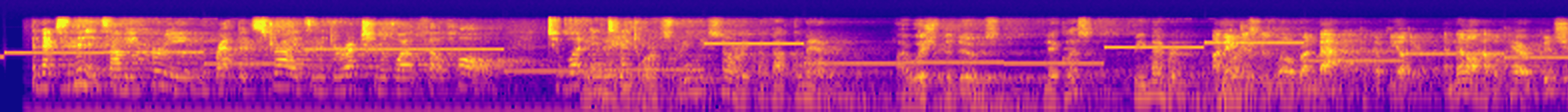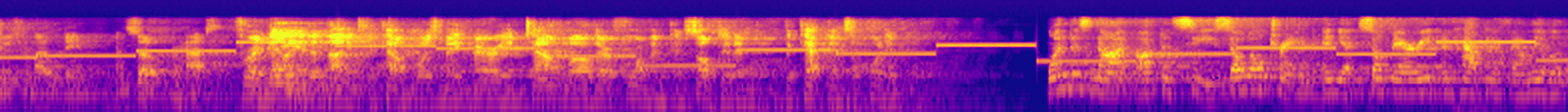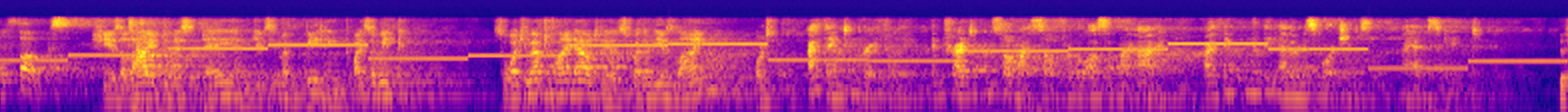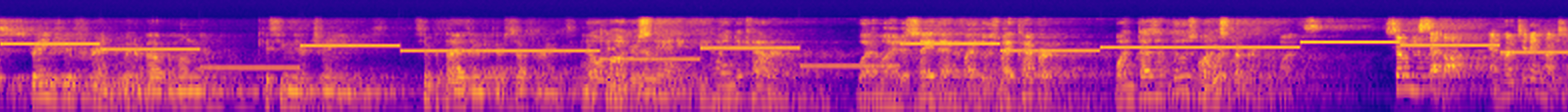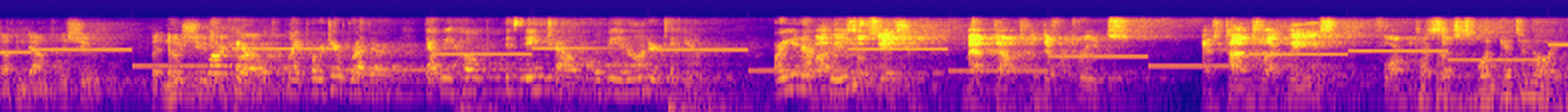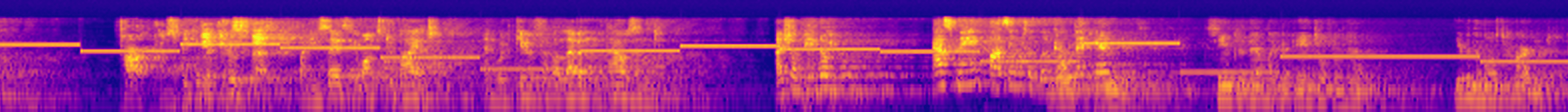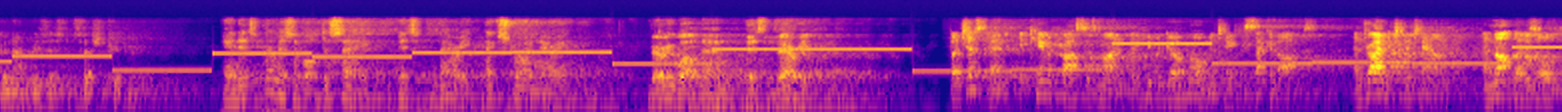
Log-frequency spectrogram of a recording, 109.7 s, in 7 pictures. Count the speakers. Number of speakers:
8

